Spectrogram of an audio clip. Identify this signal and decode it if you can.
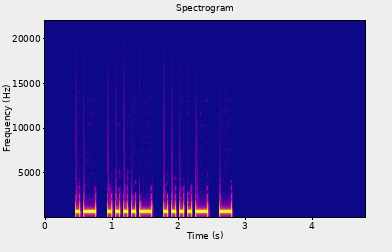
Morse code, heard as a keyed tone, about 20 wpm, 700 Hz. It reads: A44T
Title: All Cut Numbers - 4-Digit 20wpm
